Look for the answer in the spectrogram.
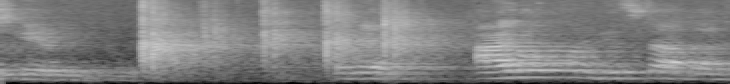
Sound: clapping

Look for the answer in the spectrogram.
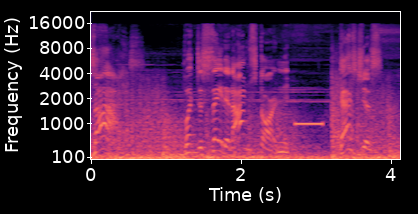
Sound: beep

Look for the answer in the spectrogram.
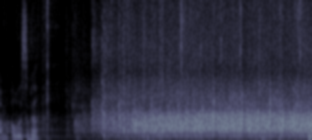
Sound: audience applauding

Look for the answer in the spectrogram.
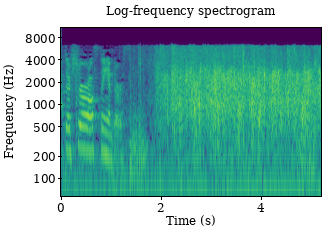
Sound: applause

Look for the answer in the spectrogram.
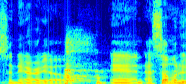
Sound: laughs

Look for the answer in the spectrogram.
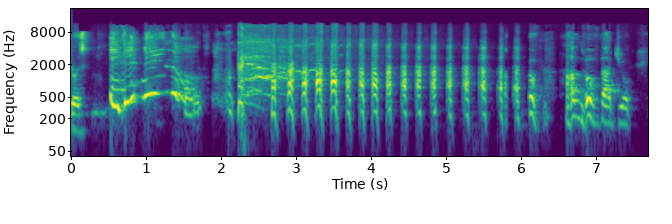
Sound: laughter

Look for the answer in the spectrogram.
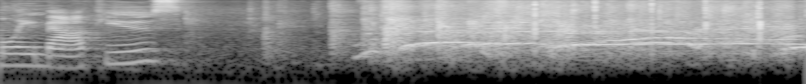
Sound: applause

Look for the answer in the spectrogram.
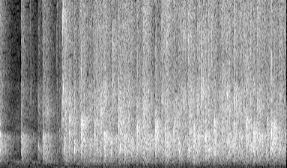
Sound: applause

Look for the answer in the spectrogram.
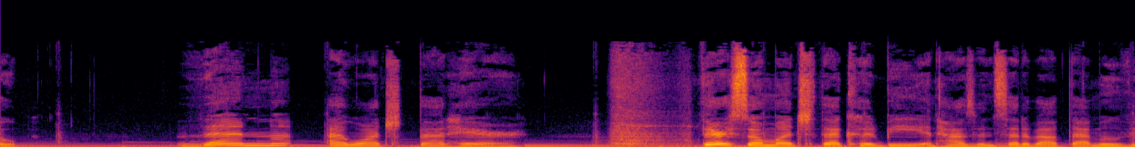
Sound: tired sigh

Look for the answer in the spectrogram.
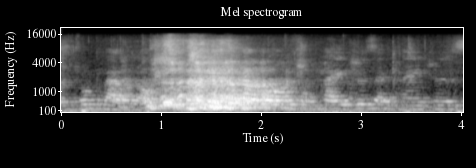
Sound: all laughing

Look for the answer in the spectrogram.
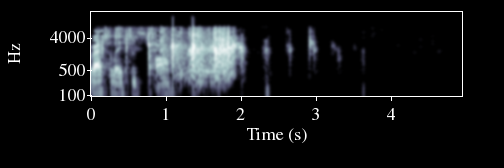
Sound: audience applauding

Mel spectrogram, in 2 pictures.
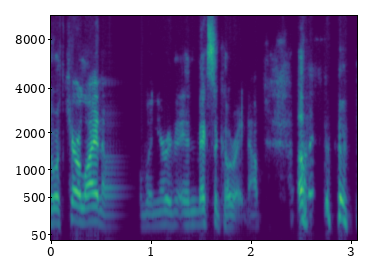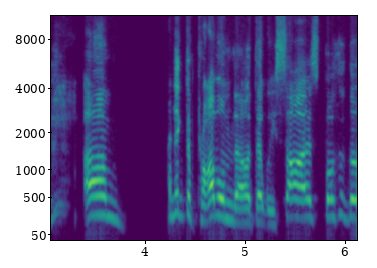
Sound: chuckles

